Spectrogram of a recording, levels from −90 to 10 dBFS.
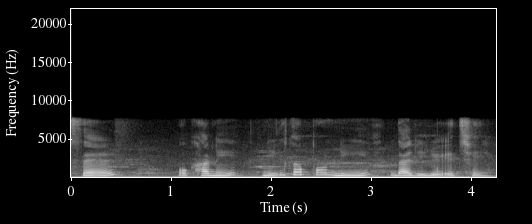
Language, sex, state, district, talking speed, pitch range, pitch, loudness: Bengali, female, West Bengal, Alipurduar, 70 wpm, 205-265 Hz, 225 Hz, -15 LUFS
